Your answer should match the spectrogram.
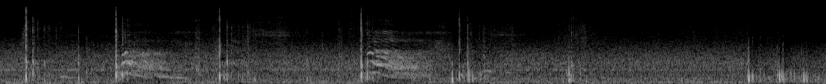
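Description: Tennis rally: sharp racket-on-ball hits roughly a second apart, starting with a serve. Two of the hits, about one and three and a half seconds in, come with a player's short vocal grunt.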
